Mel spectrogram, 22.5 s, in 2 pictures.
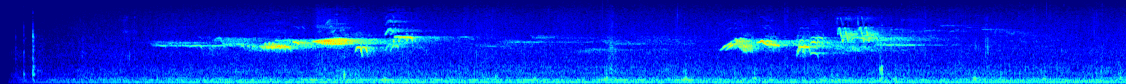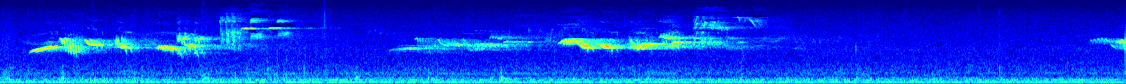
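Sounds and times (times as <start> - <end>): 
faint low hum: 0.4 - 22.5
common blackbird singing: 1.5 - 10.4, 11.6 - 19.5, 22.2 - 22.5.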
